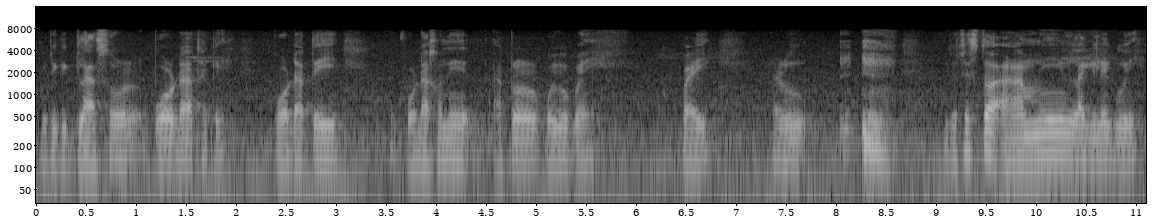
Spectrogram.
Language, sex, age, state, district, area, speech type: Assamese, male, 30-45, Assam, Golaghat, urban, spontaneous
